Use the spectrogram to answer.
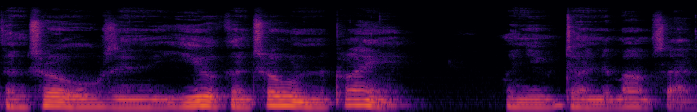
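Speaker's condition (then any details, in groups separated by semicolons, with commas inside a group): Parkinson's disease; never broken a bone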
